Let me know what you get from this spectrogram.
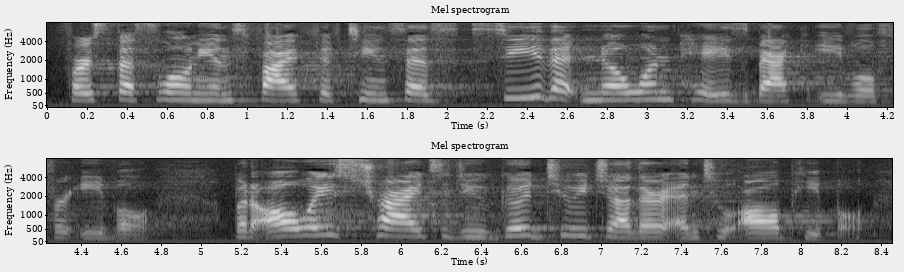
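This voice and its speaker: A woman's voice: a little high, normal speed. A woman pastor giving a sermon in a conversational way, often saying "like". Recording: long hall reverb.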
